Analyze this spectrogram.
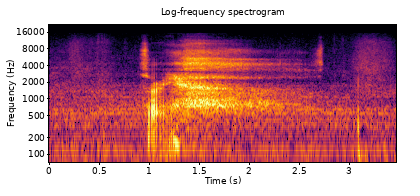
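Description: A man sighs heavily.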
